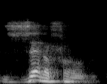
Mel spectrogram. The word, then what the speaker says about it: xenophobe: Então é xenophobe. Xenophobe. Primeira sílaba, forte. Xenophobe. Ok? Xenophobe. Xenophobe. In English, the first syllable. In Portuguese, second syllable, okay?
